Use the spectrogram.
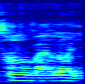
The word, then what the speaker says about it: Tagovailoa: So the last name, Tagovailoa, you can say Tung-O-Vailoa. I think that's how you say it. Tua Tagovailoa. I'm not going to question it. Say tongue first, and then you say O-H-O-V-A-E, Loa, L-O-A.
